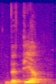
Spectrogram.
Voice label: brother, chamacoco; hermano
